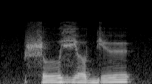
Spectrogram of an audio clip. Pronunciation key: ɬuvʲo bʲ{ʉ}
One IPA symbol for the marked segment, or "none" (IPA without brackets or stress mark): ʉ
